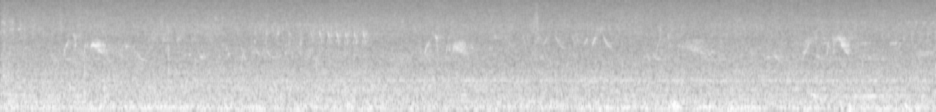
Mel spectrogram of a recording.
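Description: Diesel locomotives of an approaching coal train running in the distance, a steady low rumble. Small birds chirp faintly now and then.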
